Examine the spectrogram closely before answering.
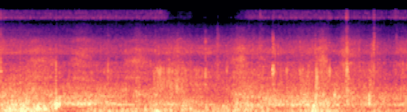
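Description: Mountain bike rolling slowly over a dirt and dry-leaf trail: tyre noise with scattered small clicks and rattles from the bike, over a low wind rumble on the microphone that eases about a second in.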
